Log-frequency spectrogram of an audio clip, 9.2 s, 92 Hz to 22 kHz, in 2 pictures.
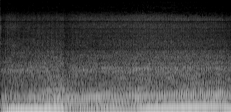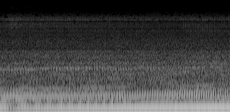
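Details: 1965 Chevrolet C10 V8 after fuel pressure regulator turned up (suspected fuel starvation): brief rev blip, then steady, even low rumble with no stumble or miss; runs way better, cleanly.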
